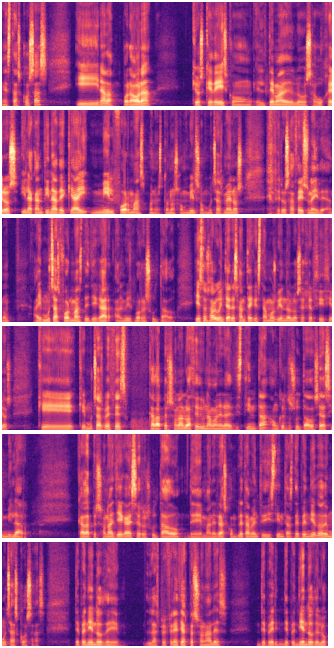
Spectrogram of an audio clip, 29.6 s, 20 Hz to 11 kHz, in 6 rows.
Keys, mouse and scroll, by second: 0.7 middle click, 2.1-2.7 scroll up 2, 2.5 middle click, 4.3 shift+middle click, 5.0 middle click, 7.7 right click, 8.5 right click, 8.7 a.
